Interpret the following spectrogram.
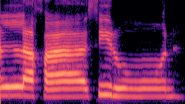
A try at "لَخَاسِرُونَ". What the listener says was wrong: خا کو ہیوی کریں، لخاسرون.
